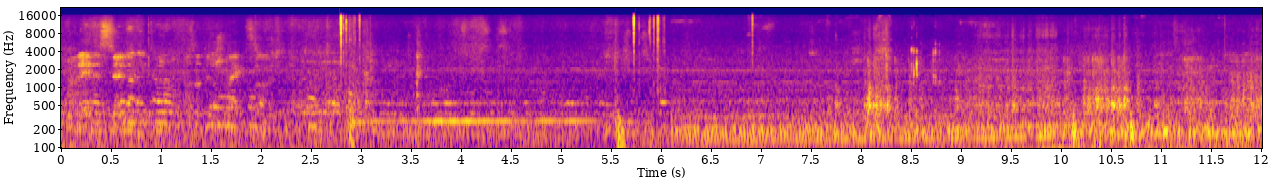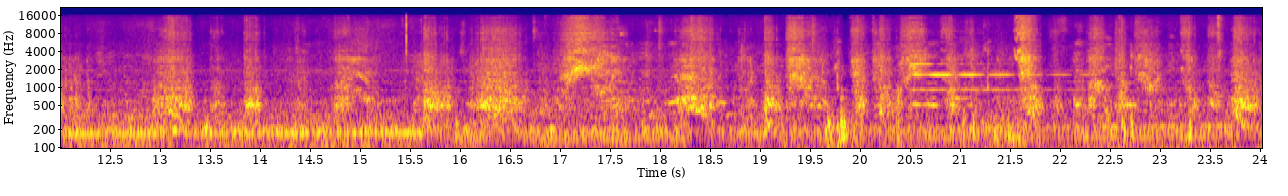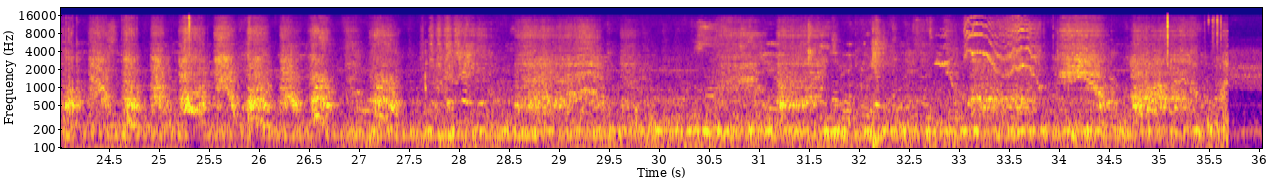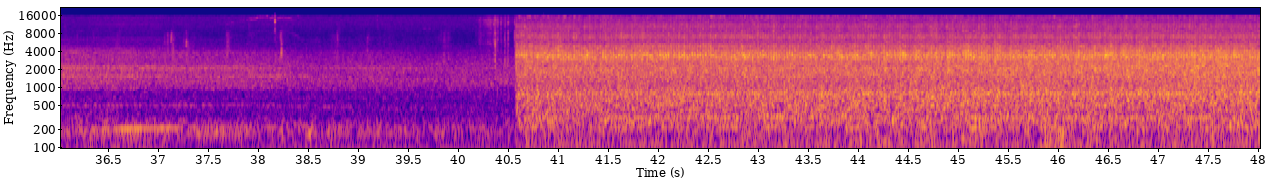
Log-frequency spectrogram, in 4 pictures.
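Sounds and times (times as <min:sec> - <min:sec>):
train carriage hum and rumble: 0:00.0 - 0:48.0
wheels clattering over rail joints: 0:07.5 - 0:35.7
brief high tone: 0:20.4 - 0:22.5.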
